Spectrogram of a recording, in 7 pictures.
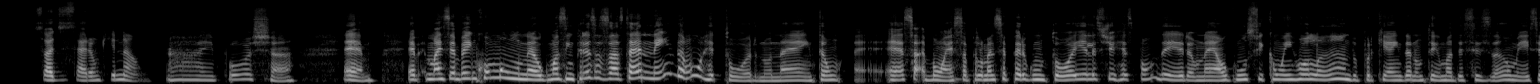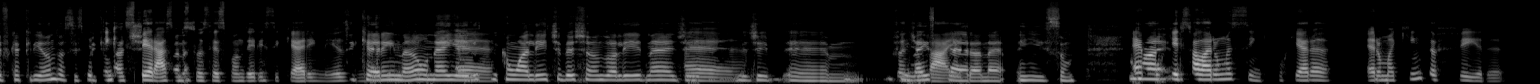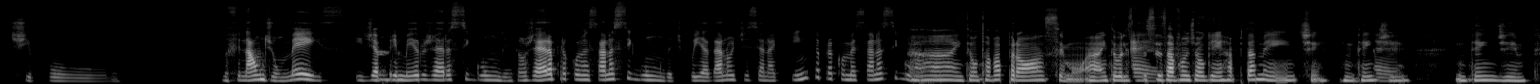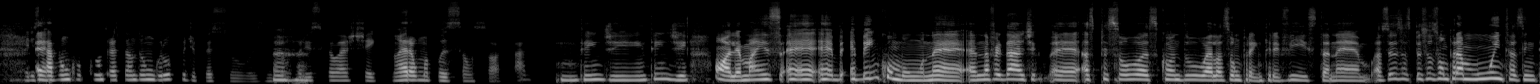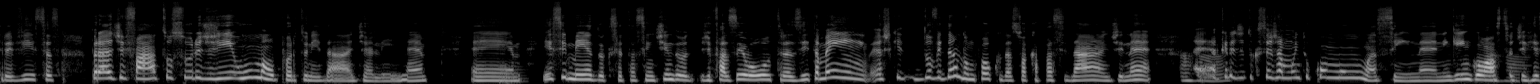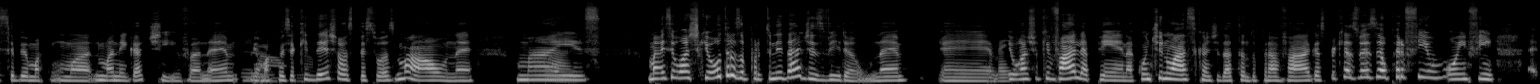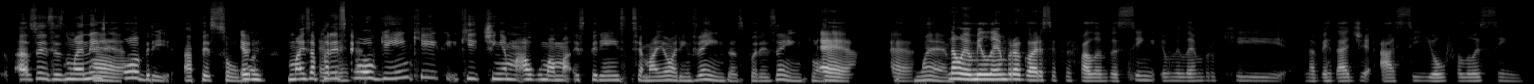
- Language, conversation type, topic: Portuguese, advice, Como você se sentiu após receber uma rejeição em uma entrevista importante?
- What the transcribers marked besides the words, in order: in English: "Stand by"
